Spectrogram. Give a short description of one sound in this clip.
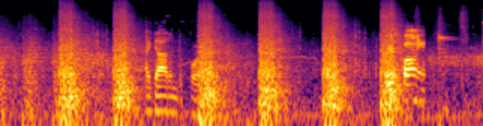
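A rifle fires loud single shots at a steady pace.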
